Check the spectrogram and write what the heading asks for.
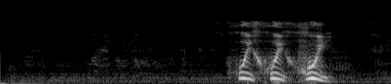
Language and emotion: Russian, angry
